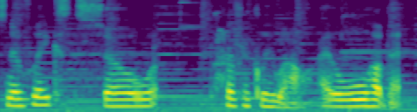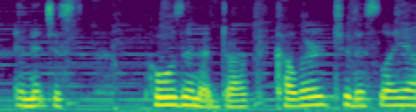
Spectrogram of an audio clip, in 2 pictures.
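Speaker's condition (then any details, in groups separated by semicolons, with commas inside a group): No condition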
